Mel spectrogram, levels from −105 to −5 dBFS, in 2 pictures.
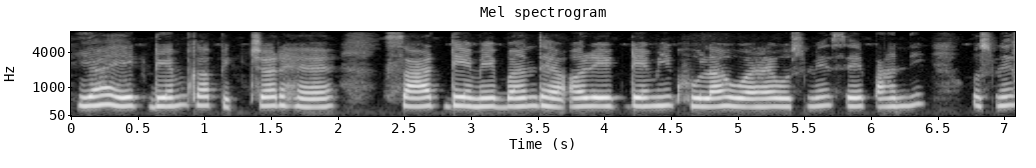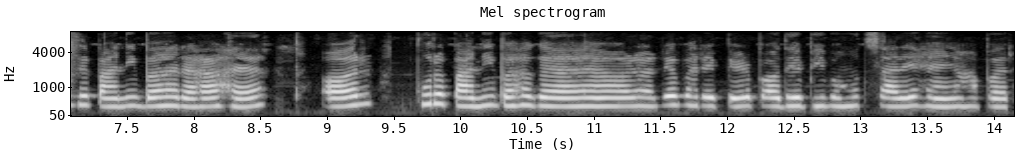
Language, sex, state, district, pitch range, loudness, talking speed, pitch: Hindi, female, Chhattisgarh, Raigarh, 265-285 Hz, -22 LUFS, 170 wpm, 275 Hz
